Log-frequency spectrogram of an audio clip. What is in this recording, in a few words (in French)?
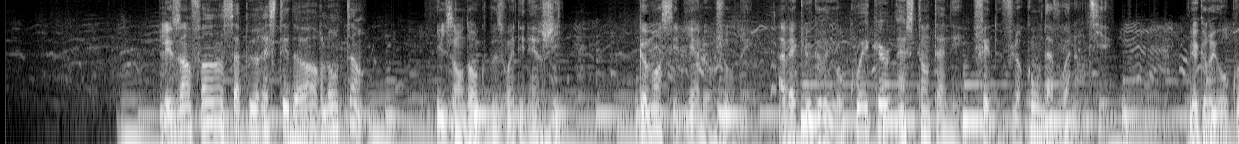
Voix pub; Quaker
